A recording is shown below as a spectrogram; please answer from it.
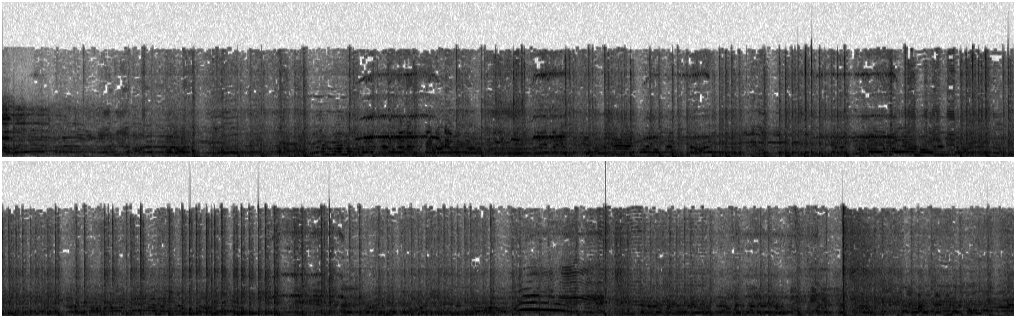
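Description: A festival crowd with drumming and many overlapping voices shouting and singing. The drum beat drops out briefly about halfway through.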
